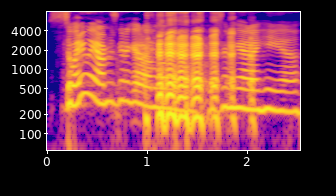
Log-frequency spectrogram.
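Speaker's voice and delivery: loud embarrassed laugh-talk. Real, not acted. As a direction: laugh through the words, rushing out.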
